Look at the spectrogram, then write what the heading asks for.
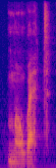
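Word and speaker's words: Moët: And just to make a quick note to our viewers out there, Randy pronounced Moet with a hard T after Claude Moet because he was Dutch.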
